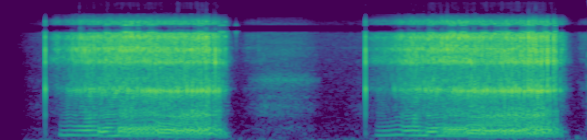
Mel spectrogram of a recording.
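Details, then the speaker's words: Heavy snoring, noted as possibly a sign of sleep apnea: two long, loud, rattling inspiratory snores, each nearly two seconds, with a soft breath out between. "we call that snore Ebenezer Scrooge while snoring can be a funny topic it can also be a sign of sleep apnea a serious medical condition"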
